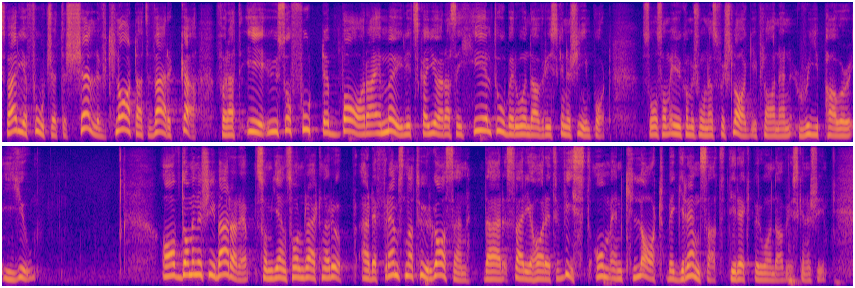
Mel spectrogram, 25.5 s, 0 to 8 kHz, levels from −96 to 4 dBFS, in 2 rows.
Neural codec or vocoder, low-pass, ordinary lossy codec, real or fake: none; none; none; real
